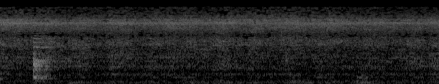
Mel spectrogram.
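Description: Onions, garlic and ginger frying in olive oil in a stainless steel frying pan: a steady sizzle as they are stirred around.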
